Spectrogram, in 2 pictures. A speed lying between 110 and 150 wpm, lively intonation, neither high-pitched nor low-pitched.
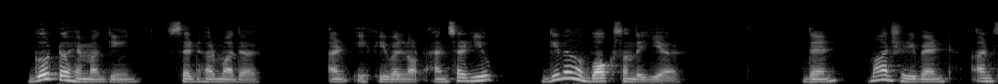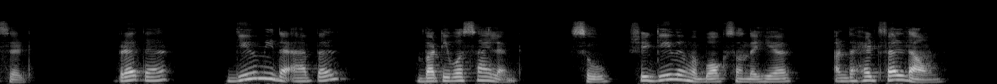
Yes: average, 145 wpm; wide, 6.9 semitones; medium, 145 Hz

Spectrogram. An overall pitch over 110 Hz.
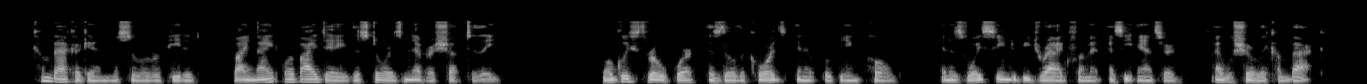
No: very low, 95 Hz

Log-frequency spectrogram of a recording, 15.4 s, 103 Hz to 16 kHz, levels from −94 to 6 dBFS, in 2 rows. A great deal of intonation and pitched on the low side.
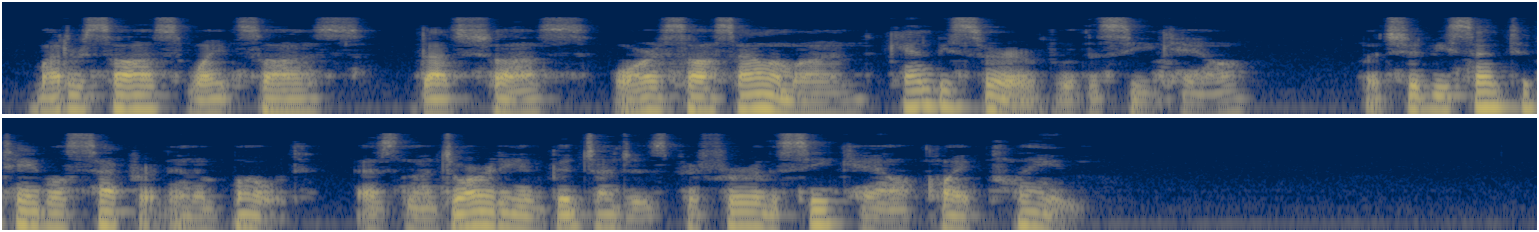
No: average, 3.9 semitones; low, 110 Hz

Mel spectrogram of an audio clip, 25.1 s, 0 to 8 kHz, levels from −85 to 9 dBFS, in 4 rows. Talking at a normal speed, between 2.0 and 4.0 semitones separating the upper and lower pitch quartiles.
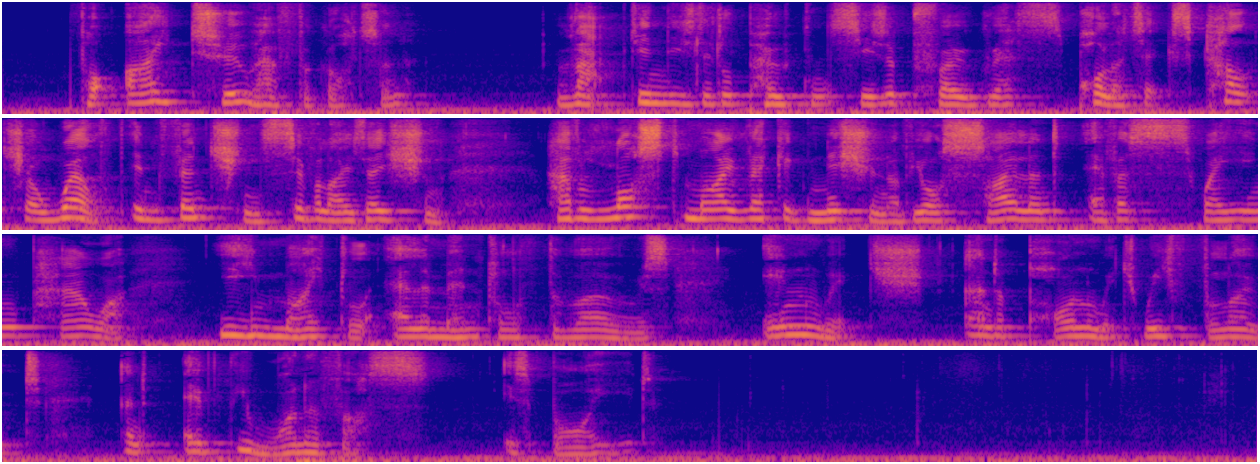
No: slow, 110 wpm; average, 2.7 semitones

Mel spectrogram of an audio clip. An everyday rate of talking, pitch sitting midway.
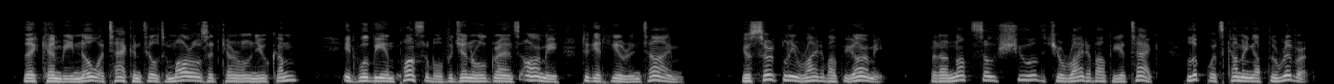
No: fast, 210 wpm; medium, 155 Hz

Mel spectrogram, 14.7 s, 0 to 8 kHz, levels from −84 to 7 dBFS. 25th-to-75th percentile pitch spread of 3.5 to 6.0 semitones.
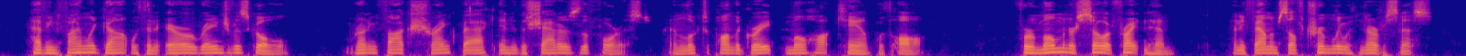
No: narrow, 2.4 semitones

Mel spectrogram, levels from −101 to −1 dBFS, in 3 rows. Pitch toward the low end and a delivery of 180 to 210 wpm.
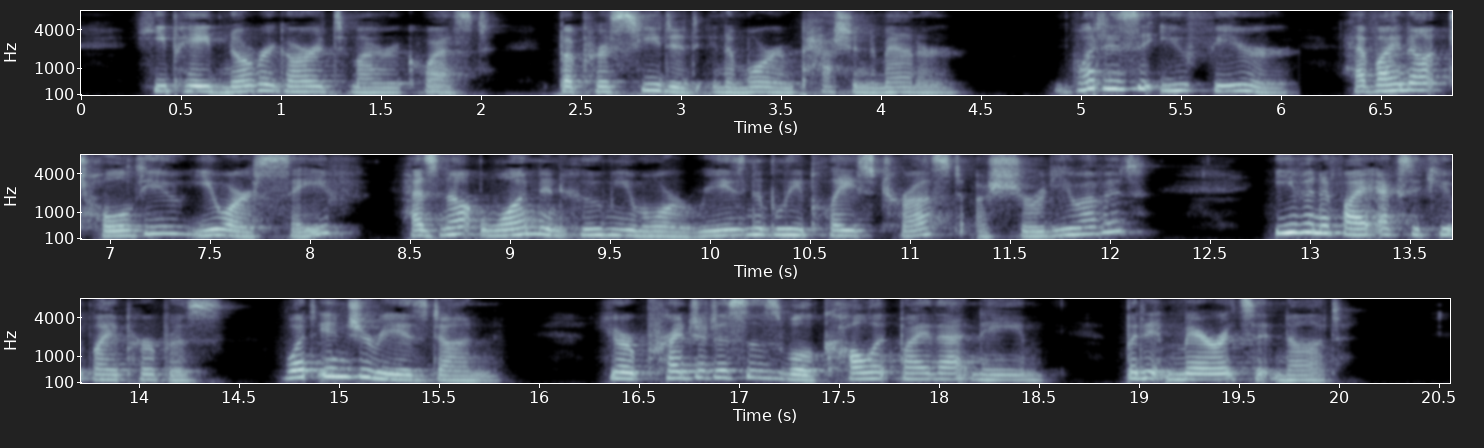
No: high, 195 Hz; average, 185 wpm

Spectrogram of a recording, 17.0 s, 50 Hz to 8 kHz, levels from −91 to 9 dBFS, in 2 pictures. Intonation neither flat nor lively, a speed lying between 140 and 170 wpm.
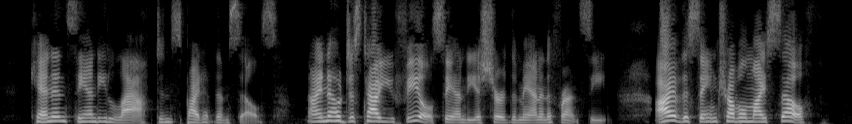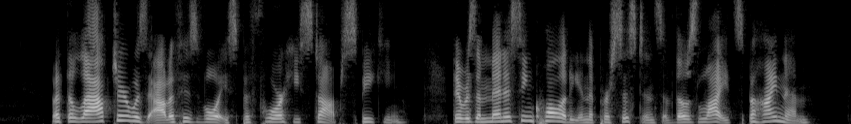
No: average, 4.8 semitones; average, 185 wpm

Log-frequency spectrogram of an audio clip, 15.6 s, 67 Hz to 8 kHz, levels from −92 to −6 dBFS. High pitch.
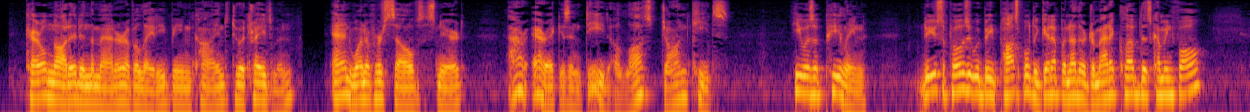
No: low, 120 Hz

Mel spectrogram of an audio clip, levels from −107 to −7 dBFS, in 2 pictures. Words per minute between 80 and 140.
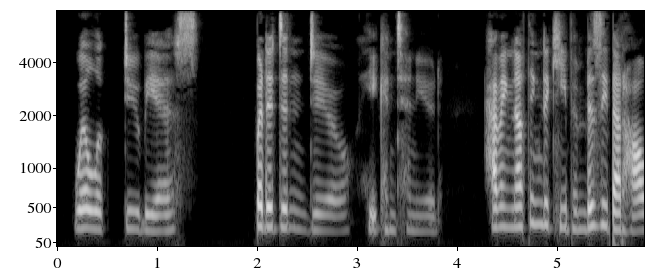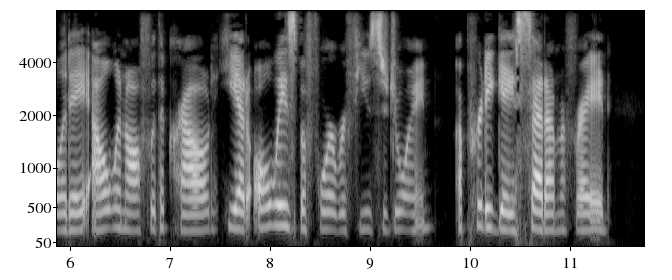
No: average, 190 wpm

